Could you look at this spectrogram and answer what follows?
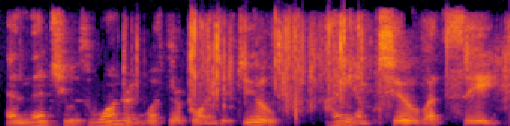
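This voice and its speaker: A woman teaching and reading a story aloud to young children, speaking in simple, deliberate phrases and asking them questions. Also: deep voice, gravelly, highs cut off, noisy background.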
